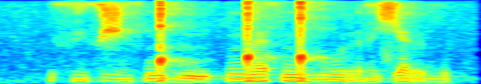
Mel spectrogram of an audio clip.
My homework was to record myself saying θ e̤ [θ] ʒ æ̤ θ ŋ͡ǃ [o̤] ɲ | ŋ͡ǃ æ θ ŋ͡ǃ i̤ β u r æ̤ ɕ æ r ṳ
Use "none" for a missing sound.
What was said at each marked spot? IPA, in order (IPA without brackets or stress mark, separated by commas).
θ, o̤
